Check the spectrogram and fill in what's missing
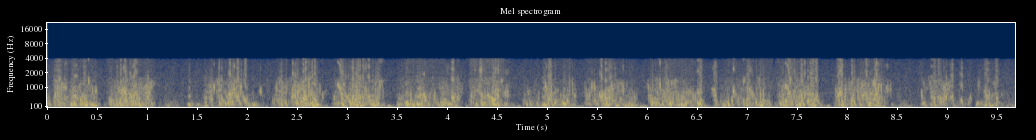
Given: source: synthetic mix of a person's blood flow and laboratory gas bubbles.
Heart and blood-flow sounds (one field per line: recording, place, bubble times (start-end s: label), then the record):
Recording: Doppler ultrasound of blood flow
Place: precordium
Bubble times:
0.00-0.54 s: bubbles
0.59-1.10 s: bubbles
1.38-1.47 s: bubbles
1.54-2.21 s: bubbles
2.24-2.79 s: bubbles
2.84-3.40 s: bubbles
3.48-4.17 s: bubbles
4.20-4.64 s: bubbles
4.75-5.31 s: bubbles
5.37-5.91 s: bubbles
5.97-6.59 s: bubbles
6.64-7.25 s: bubbles
7.28-7.76 s: bubbles
7.87-8.46 s: bubbles
8.71-9.26 s: bubbles
9.29-9.59 s: bubbles
From the record:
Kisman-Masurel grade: 444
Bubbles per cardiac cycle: continuous sound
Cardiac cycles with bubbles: 100%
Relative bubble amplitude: maximal (0.775 to 0.999)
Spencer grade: 4 (maximum detectable bubble signal sounding continuously throughout systole and diastole of every cardiac period, and overriding the amplitude of the normal cardiac signals)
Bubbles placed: anywhere in the cardiac cycle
